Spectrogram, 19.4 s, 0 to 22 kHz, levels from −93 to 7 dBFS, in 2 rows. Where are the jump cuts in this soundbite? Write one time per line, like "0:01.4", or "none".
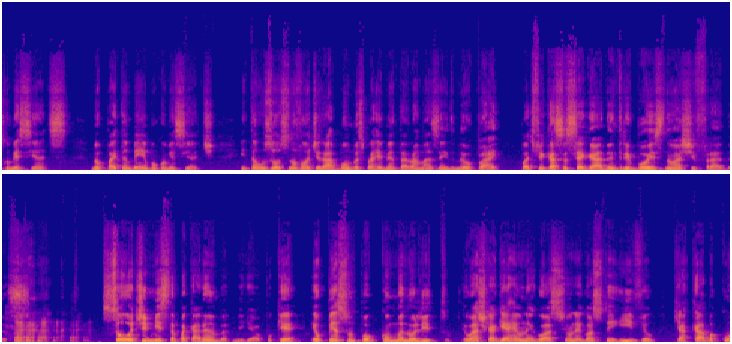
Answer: none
